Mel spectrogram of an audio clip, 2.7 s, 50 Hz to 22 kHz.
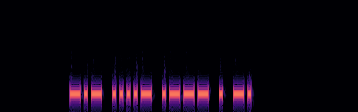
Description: Morse code, heard as a keyed tone, about 46 wpm, 700 Hz. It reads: K4JEN
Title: USA Call Signs - 5 Characters - Repeated 3x - 45wpm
